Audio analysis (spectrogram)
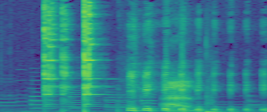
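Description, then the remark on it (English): Two bright glass clinks ring out close together near the start in a toast to Trixie Mattel, followed by people talking over one another in a lively exchange. “Cheers.”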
